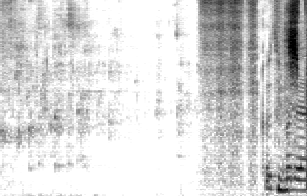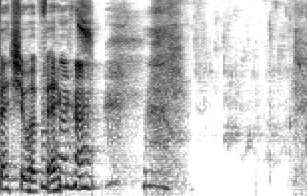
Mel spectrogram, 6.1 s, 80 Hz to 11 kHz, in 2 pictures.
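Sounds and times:
wine being poured into a glass in a living room: 0.0 - 1.3, 2.8 - 6.1
speech: 2.6 - 4.9
laughter: 3.0 - 4.9.

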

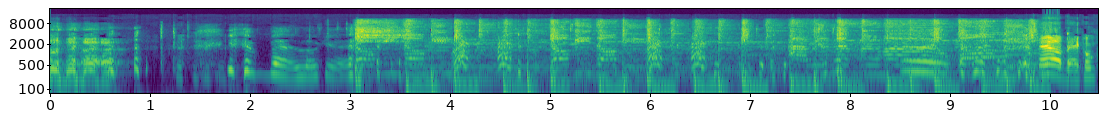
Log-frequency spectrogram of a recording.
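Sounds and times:
laughter: 0.0 - 2.0, 2.8 - 10.2
speech: 0.0 - 5.0, 8.6 - 10.4
dog barking with short sharp yips: 4.0 - 4.7, 6.0 - 6.7.

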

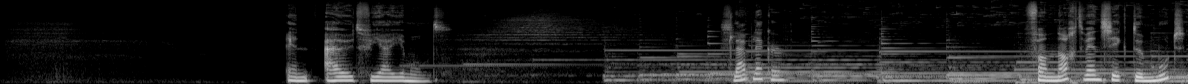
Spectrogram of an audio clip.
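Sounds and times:
deep inhale through the nose: 0.0 - 1.7
speech: 2.9 - 4.6, 7.2 - 8.0, 10.3 - 11.8.

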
